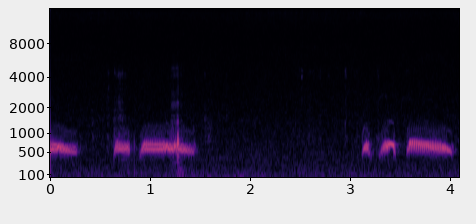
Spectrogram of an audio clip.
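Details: Spotted doves calling: low mellow coos, each phrase a short note or two followed by a longer drawn-out, slightly falling coo, with a quiet gap between phrases.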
